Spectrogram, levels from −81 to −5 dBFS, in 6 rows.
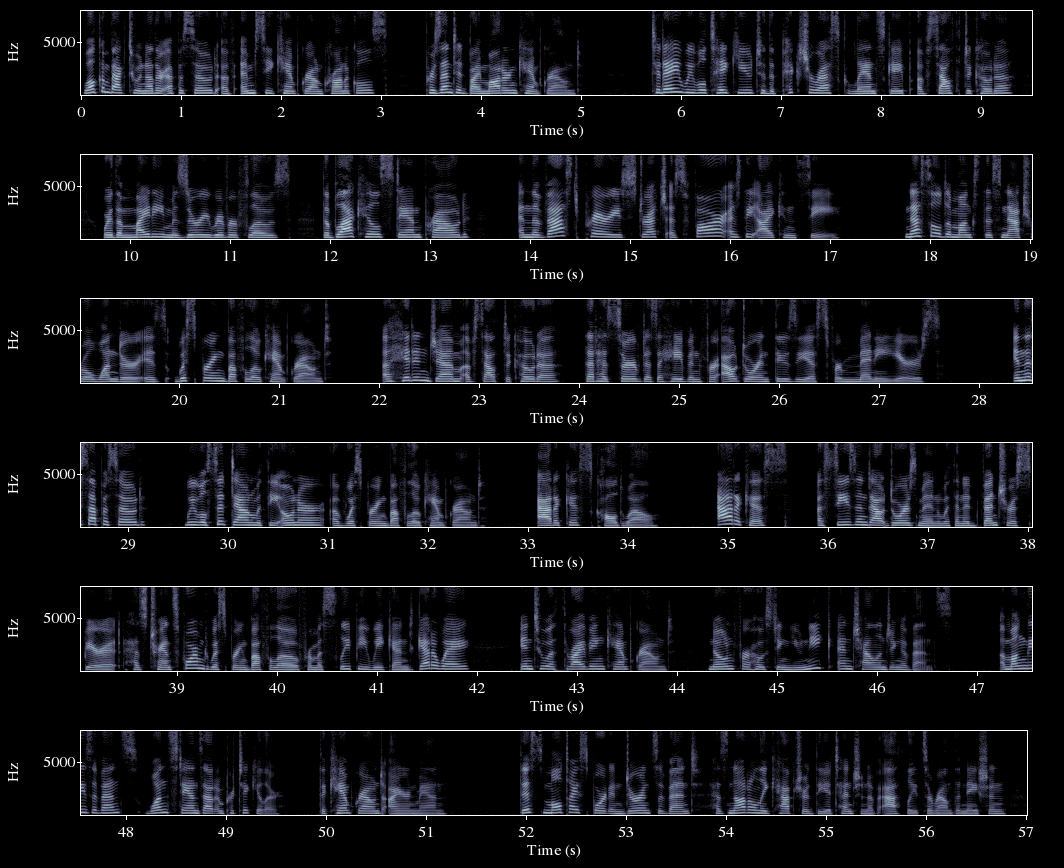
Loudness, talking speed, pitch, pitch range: -32 LUFS, 155 wpm, 215 Hz, 190-245 Hz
